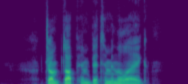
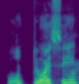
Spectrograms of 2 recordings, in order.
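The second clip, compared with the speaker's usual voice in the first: high, loud donkey character voice; a storybook donkey echoing the question; 7 dB louder than usual. A narrator's reading. Donkey answers the rooster from the window, high character voice. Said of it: "the donkey replied".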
